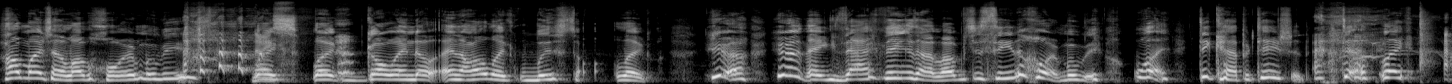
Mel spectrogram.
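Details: Adult woman with cerebral palsy affecting mostly speech, also fine motor skills and slightly walking, no mobility aid; talking is harder for her: dysarthria (cerebral palsy).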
